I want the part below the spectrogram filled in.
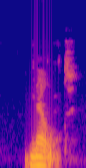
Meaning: simple past and past participle of kneel
- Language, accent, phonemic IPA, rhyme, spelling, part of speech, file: English, Southern England, /nɛlt/, -ɛlt, knelt, verb, LL-Q1860 (eng)-knelt.wav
